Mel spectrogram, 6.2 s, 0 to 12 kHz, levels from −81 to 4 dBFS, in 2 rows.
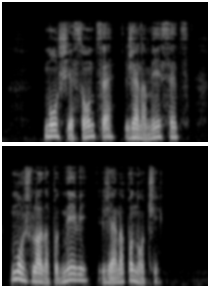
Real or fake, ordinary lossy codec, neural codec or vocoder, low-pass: real; AAC, 48 kbps; none; 7.2 kHz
